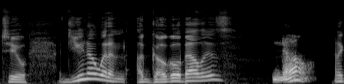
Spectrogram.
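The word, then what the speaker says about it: agogo: A go-go bell, it's spelled A-G-O-G-O, a go-go bells.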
